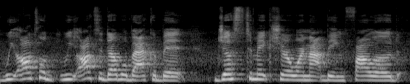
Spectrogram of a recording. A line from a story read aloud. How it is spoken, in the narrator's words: Moody shouted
